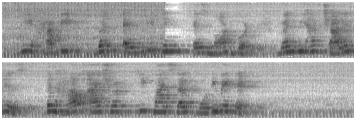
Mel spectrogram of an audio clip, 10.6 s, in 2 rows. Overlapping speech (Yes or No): No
